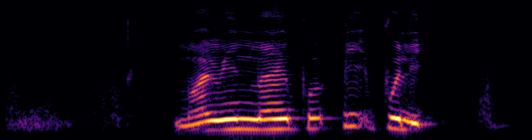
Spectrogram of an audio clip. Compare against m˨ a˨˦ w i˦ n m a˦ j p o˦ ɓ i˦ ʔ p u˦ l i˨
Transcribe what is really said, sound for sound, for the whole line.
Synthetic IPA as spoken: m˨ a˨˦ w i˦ n m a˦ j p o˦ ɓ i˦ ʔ p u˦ l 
